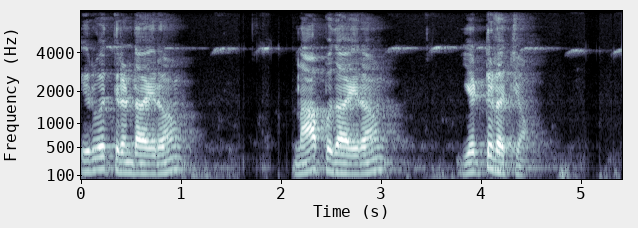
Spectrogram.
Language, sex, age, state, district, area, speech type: Tamil, male, 60+, Tamil Nadu, Krishnagiri, rural, spontaneous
